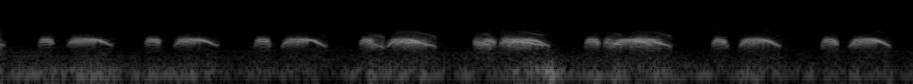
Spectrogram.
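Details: A spotted dove out in a farm field delivers 'đồng thúc gù' cooing. Paired hollow coos, a brief note then a drawn-out falling one, repeat steadily about eight times, each roughly a second apart, over a low murmur.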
